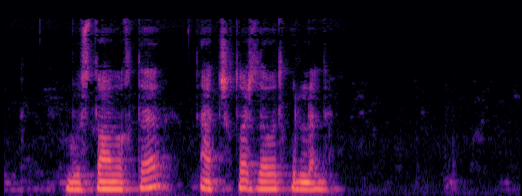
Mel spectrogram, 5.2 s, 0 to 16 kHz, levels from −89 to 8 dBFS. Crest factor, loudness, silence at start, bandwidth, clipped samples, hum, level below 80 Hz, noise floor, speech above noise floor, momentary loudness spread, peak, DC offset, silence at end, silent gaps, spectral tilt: 18 dB; -25 LUFS; 0.65 s; 11.5 kHz; under 0.1%; none; -60 dBFS; -70 dBFS; 46 dB; 9 LU; -8 dBFS; under 0.1%; 1.85 s; none; -6.5 dB/octave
